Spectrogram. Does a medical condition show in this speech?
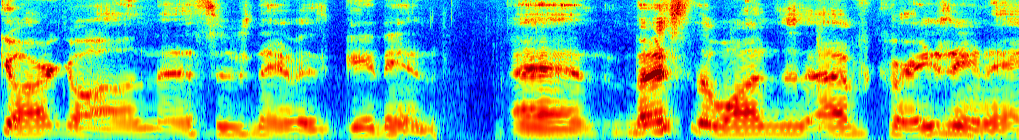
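Yes: Friedreich's ataxia; degenerative neurological disease, diagnosed around age 16, affects balance, coordination and heart, no cure or treatments.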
